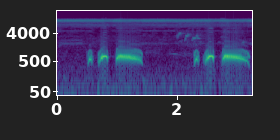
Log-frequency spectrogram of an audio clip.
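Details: Spotted dove, a Vietnamese village and rice-field bird, cooing in a full set of chiêu, thúc and gù styles; two low mellow phrases, each two short rising notes and a long drawn-out coo.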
